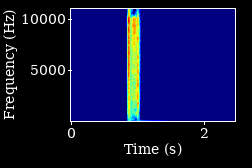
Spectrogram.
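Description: Click sound effect marking a tap on an on-screen subscribe button: a short, sharp double click about a second in.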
